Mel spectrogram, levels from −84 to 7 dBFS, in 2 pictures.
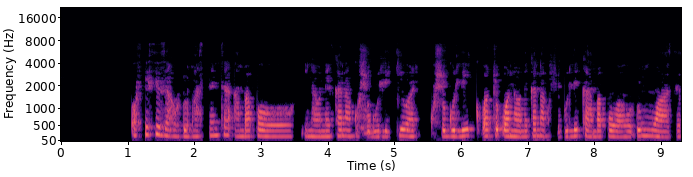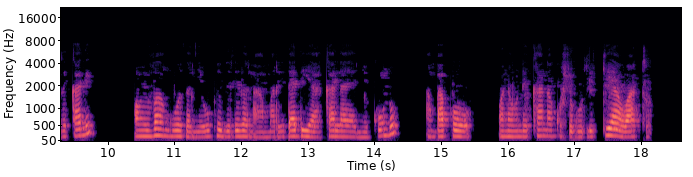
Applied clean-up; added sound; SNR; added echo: none; none; none; none.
